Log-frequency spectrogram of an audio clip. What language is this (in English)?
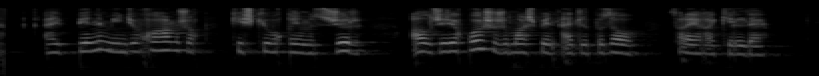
Kazakh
